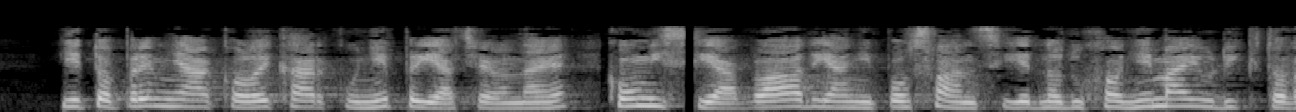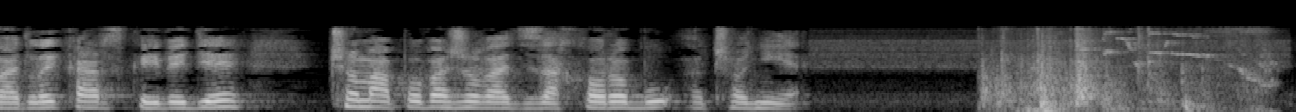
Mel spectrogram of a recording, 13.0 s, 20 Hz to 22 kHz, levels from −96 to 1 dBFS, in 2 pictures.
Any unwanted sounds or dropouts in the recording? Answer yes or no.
yes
